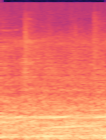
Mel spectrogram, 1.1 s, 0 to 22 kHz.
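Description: An Alpine A110S sports car engine pulls hard at full throttle, a loud, close, steady drone with a rising tone and no talk over it.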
